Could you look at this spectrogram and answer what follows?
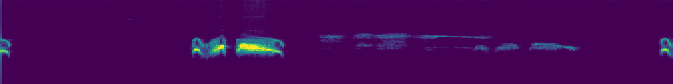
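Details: Spotted dove decoy calling to lure wild doves: a loud cooing phrase of two short looped notes then a longer, fuller coo, followed by soft murmured notes and the start of another phrase.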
